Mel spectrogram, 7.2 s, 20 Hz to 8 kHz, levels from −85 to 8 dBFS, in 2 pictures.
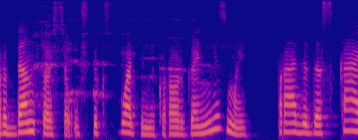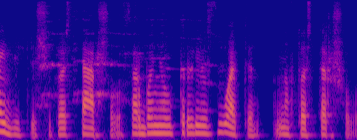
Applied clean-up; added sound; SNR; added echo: neural mask model RNNoise.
